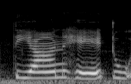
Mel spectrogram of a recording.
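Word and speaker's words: Tianhe-2: कह लो, या फिर अपना ये इसको क्या प्रोनाउंस करेंगे, तियान हे 2 इस तरह से बोलेंगे।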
